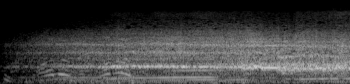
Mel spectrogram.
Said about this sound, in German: Im Internet findet man leicht Videos wie dieses. Ein Autorennen mit quietschenden Reifen, Zuschauer filmen und amüsieren sich köstlich.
